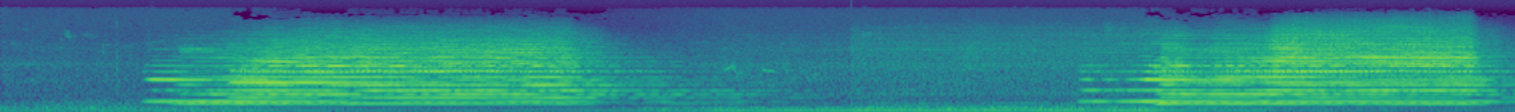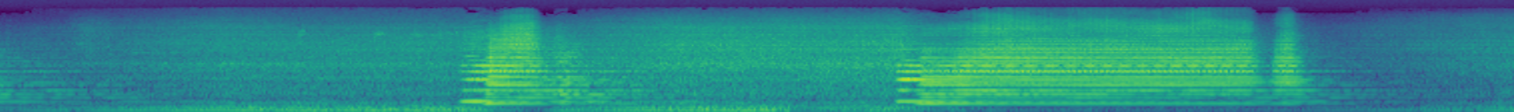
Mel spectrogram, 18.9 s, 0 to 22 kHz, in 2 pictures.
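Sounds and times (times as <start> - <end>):
diesel train engine: 0.0 - 18.9
train horns: 0.9 - 5.5, 6.6 - 10.4, 12.2 - 14.0, 14.9 - 18.3.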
